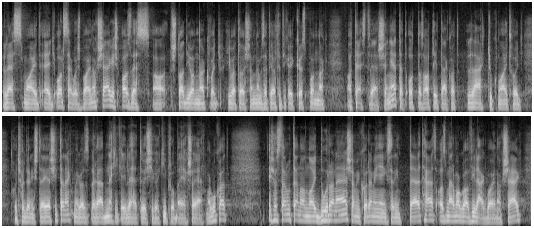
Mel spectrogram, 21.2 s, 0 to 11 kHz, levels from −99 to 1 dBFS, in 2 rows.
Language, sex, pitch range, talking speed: Hungarian, male, 90-115 Hz, 155 wpm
